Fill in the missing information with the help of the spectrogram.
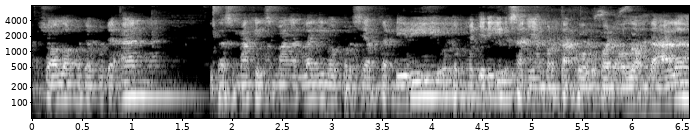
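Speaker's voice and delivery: low, even-toned sermon benediction; steady low recital of hopes and supplications; closing prayer. Real, not acted.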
